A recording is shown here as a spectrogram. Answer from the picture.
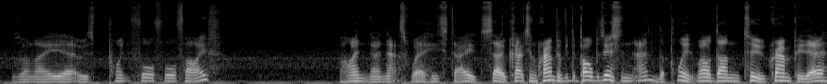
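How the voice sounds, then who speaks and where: A fairly quick delivery with a British accent and ordinary pitch variation. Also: man, fairly high pitch for a man. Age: 30s. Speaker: sim racing commentator. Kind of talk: live commentary. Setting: live stream.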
